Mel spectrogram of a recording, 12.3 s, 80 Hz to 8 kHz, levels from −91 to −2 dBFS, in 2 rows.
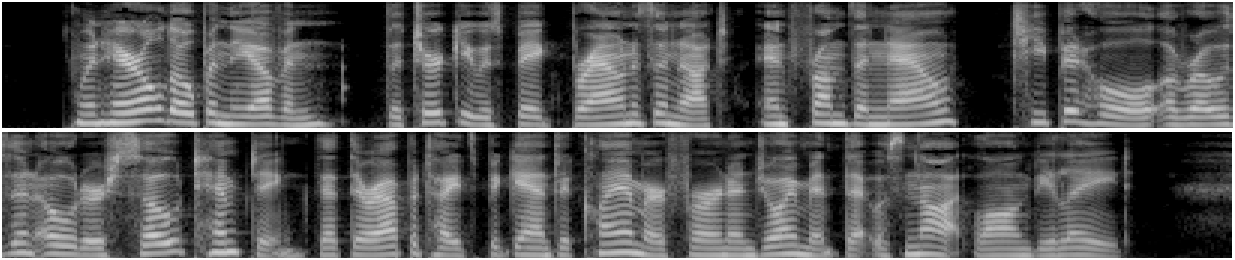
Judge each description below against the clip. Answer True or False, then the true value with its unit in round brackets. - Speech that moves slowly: False (185 wpm)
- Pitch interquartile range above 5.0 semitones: False (4.0 semitones)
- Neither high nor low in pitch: True (180 Hz)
